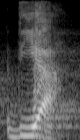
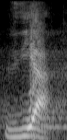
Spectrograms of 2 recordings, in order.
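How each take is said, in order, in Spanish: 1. Empieza con una consonante oclusiva parecida a la d. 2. Empieza con una consonante oclusiva parecida a la d.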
